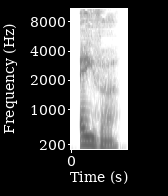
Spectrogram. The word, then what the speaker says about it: Eva: She pronounced Eva's name the German way. Ava.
